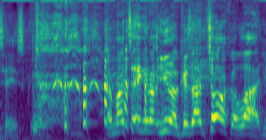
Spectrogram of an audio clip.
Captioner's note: Conan laughing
